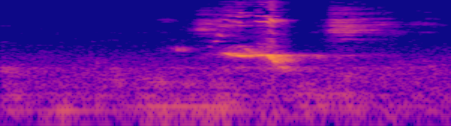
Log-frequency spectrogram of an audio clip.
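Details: A single harsh, nasal myaa-like call from a black-naped oriole (Oriolus chinensis), rising briefly then falling, with quiet hiss before and after.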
